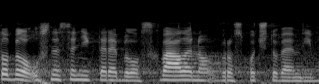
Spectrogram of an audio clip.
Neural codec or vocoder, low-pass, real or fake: none; 7.2 kHz; real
